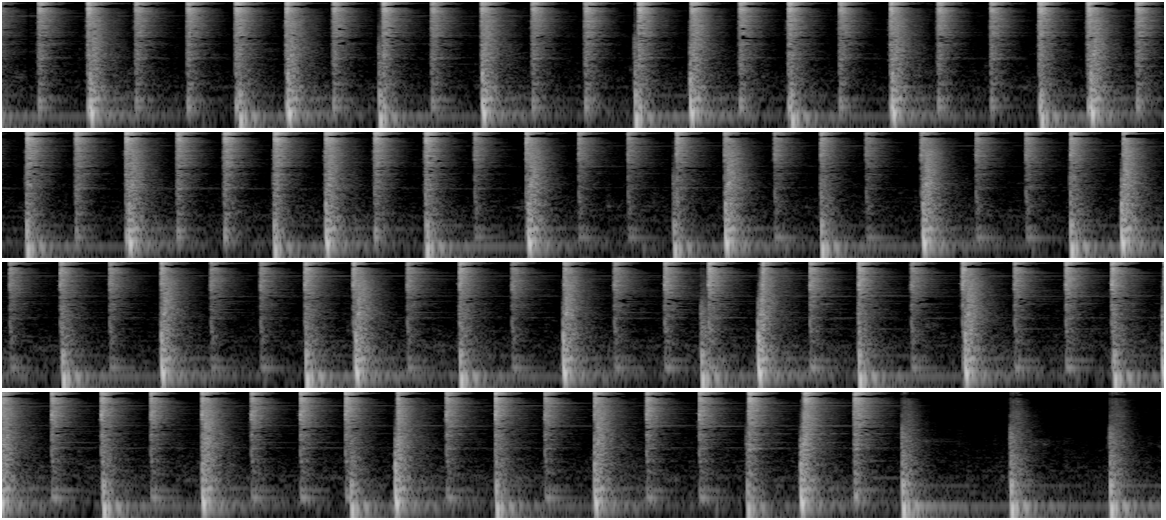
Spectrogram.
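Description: Mapex drum kit played in a steady beat, kick, snare and hi-hat or cymbal strokes at about three to four a second. About a second before the end the cymbal brightness drops out and only the drums carry on.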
